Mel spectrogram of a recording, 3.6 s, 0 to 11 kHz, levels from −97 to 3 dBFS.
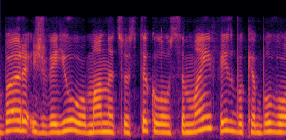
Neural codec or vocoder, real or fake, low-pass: codec, 16 kHz, 4.8 kbps, FACodec; fake; 7.2 kHz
